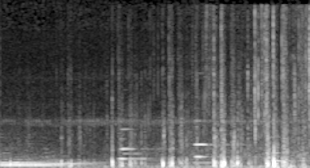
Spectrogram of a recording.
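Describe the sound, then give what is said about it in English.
A horse's hooves clip-clop as a rider approaches, a quick, irregular run of many sharp hoof strikes that grows somewhat louder toward the end. “Then the guide rode up to us and reported.”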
